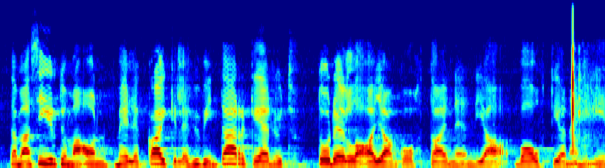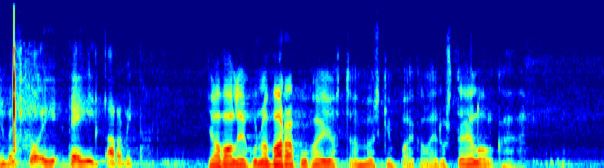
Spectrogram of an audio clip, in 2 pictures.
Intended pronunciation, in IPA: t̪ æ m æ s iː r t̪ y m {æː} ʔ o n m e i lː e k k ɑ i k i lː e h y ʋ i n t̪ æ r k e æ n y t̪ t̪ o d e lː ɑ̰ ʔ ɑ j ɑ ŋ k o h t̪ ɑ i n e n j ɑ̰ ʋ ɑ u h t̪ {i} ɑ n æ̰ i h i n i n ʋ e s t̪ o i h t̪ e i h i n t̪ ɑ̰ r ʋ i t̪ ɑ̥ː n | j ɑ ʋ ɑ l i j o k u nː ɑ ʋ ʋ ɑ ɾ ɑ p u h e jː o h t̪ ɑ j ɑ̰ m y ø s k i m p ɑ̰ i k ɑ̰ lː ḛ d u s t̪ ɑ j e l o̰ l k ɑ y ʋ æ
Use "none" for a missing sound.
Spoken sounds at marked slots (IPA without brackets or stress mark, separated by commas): æ, i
